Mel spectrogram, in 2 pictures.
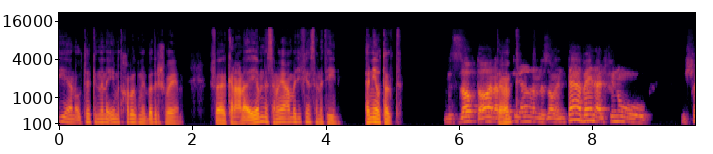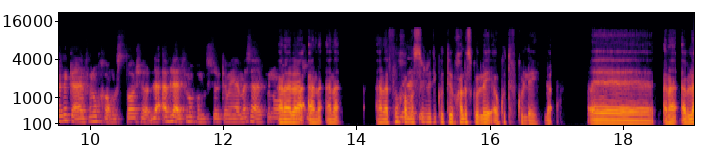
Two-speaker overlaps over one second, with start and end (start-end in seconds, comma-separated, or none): none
